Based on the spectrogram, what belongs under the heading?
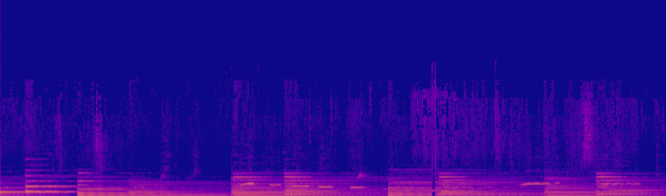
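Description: A whistled melody of wavering, high notes rides over steady sustained chords that change every second or two, with no talking.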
